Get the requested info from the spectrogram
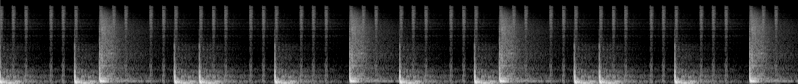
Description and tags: Just a drum loop :) (created with flstudio mobile)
